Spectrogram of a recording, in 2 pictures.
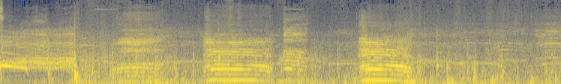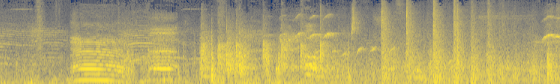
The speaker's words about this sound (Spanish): Tierra del Fuego es uno de los archipiélagos que se encuentran en el extremo sur de América. Ahí, en lo que algunos llaman el fin del mundo, se pastorea y trasquila a miles de ovejas.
